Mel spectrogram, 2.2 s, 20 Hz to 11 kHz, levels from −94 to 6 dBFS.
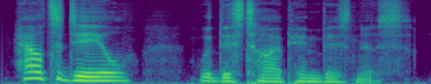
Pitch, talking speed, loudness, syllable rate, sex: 145 Hz, 220 wpm, -17 LUFS, 7.0 syllables/s, male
